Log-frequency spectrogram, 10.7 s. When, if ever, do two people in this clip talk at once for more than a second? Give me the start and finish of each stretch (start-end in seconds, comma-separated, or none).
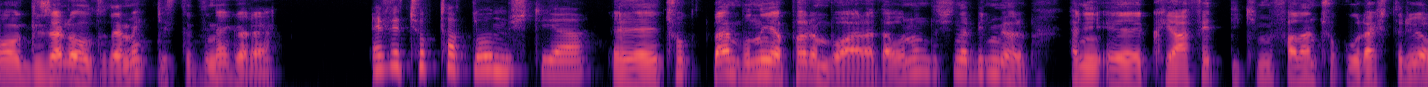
none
